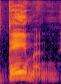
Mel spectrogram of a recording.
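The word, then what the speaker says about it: daimon: consultation with his conscience his Damon he called it um I I think you actually pronounce it demon but it means conscience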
